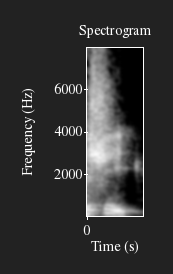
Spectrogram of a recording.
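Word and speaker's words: Hsieh: You don't pronounce the H. You just say she.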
